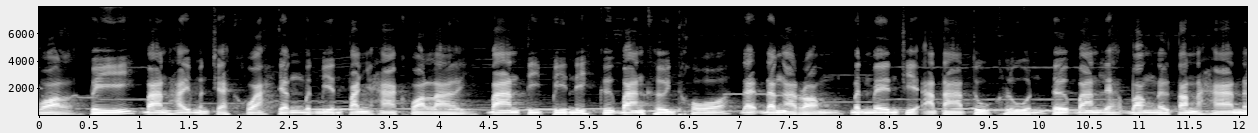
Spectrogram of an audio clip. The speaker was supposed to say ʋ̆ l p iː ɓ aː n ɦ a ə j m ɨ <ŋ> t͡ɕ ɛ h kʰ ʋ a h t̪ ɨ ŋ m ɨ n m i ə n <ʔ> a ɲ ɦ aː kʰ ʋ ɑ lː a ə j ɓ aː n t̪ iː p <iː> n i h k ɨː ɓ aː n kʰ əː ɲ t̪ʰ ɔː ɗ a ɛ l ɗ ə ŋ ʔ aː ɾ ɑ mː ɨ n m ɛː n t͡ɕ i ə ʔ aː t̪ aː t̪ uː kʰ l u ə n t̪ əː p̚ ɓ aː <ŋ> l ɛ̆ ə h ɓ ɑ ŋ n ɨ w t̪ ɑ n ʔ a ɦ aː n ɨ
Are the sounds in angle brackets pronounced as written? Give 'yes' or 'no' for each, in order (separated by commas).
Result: no, no, yes, no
